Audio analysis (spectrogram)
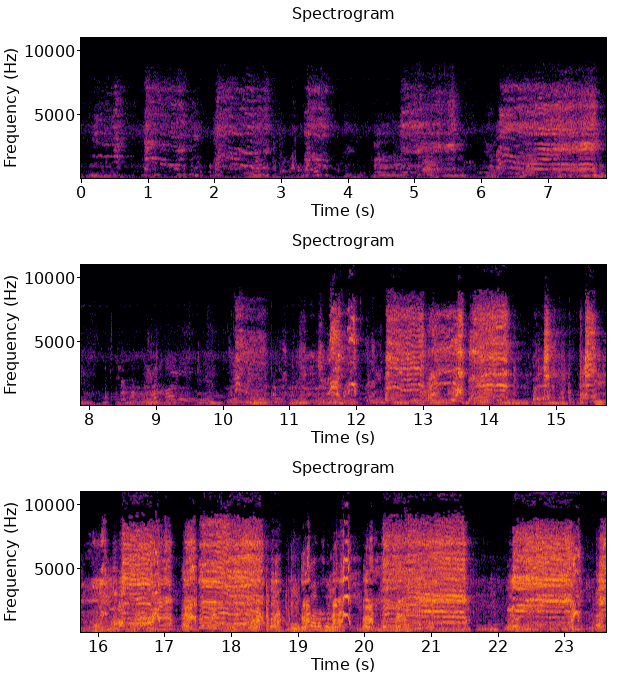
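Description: Pet pigs grunt and squeal in a farm pen, a busy stream of snorts and shrill cries that grows louder and denser toward the end, with a person talking intermittently among them.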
